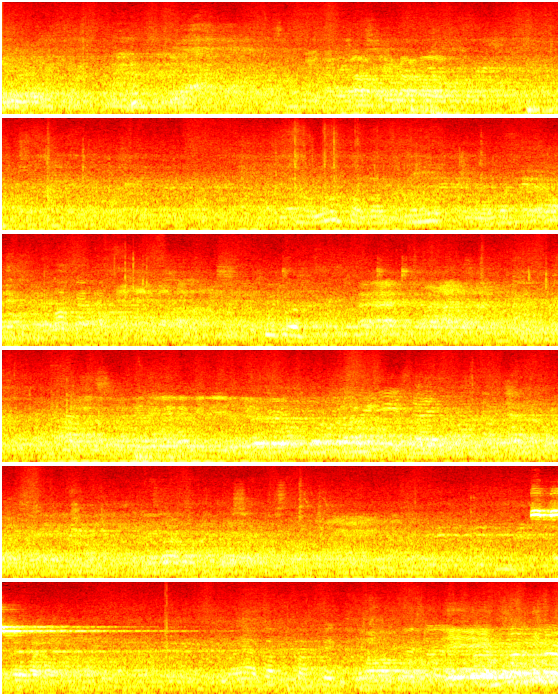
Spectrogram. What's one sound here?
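Football players shout to each other in a large echoing hall.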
